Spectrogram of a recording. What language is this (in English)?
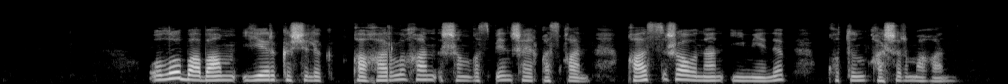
Kazakh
